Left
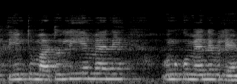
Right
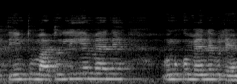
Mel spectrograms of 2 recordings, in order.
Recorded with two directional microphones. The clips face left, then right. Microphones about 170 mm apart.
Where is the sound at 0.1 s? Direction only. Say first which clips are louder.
Left 2 dB; 65° left (ahead or behind).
